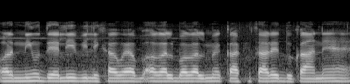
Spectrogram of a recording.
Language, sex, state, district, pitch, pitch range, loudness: Hindi, male, Chandigarh, Chandigarh, 145 Hz, 145-150 Hz, -15 LUFS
